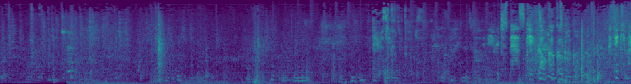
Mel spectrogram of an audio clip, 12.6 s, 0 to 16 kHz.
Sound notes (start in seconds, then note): 6.6 dad humming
